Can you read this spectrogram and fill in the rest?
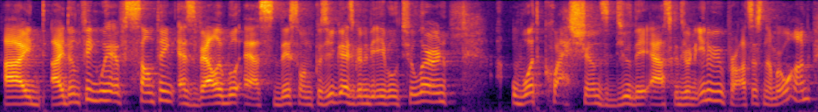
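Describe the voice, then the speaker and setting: A man's voice: on the high side, fairly quick. Upbeat man hosting a video call interview. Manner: upbeat, energetic intro. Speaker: host, bootcamp founder. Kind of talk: casual interview discussion.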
